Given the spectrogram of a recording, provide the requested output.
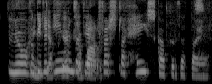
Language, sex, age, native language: Icelandic, female, 13, Icelandic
